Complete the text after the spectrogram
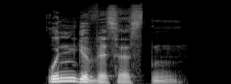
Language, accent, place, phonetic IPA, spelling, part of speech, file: German, Germany, Berlin, [ˈʊnɡəvɪsəstn̩], ungewissesten, adjective, De-ungewissesten.ogg
- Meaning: 1. superlative degree of ungewiss 2. inflection of ungewiss: strong genitive masculine/neuter singular superlative degree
